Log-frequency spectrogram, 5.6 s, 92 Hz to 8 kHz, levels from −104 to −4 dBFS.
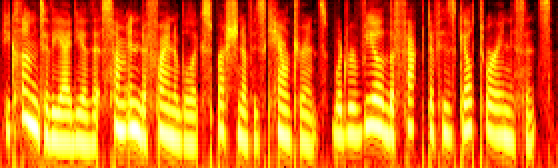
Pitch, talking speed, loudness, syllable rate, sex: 225 Hz, 225 wpm, -17 LUFS, 6.5 syllables/s, female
